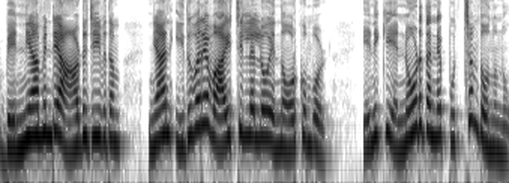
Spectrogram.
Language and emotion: Malayalam, disgusted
